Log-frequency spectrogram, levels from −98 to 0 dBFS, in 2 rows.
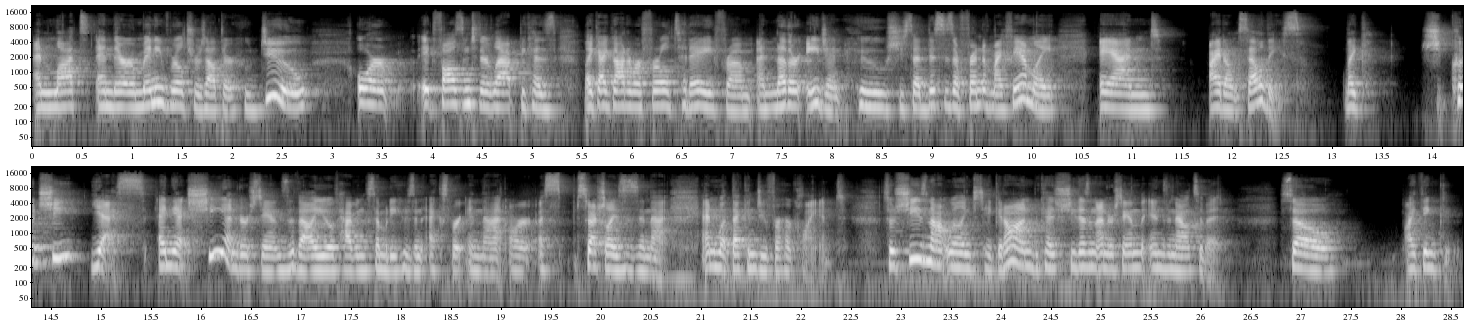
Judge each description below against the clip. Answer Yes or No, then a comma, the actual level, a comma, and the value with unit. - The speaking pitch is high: Yes, high, 195 Hz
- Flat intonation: No, average, 3.0 semitones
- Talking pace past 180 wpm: Yes, average, 200 wpm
